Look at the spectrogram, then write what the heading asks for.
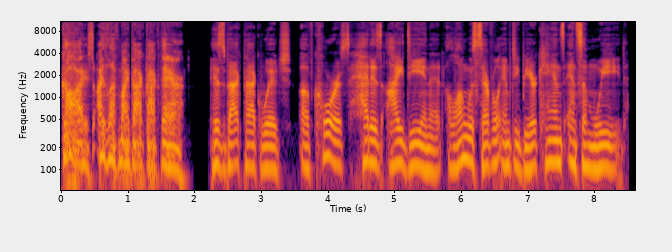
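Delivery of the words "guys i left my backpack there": rough, gravelly superhero voice. Telling a story about a group of friends, quoting one nicknamed Batman in a Batman voice. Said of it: "I should use my Batman voice for this".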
